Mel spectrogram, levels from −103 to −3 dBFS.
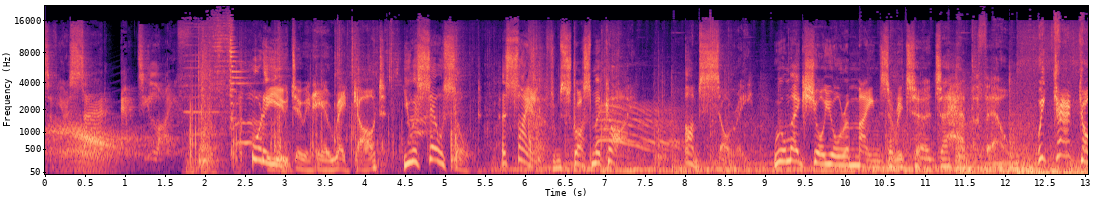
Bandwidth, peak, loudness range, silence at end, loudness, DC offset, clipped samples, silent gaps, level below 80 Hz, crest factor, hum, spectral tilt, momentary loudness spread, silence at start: over 20 kHz; -2 dBFS; 2 LU; 0 s; -18 LUFS; under 0.1%; under 0.1%; none; -32 dBFS; 16 dB; none; -3.5 dB/octave; 12 LU; 0 s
